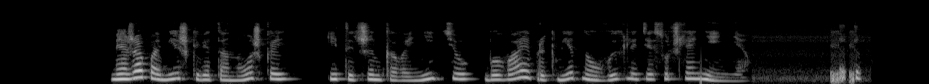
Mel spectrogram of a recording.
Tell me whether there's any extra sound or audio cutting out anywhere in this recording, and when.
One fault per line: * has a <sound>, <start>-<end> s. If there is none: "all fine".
* has a laugh, 8.3-8.6 s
